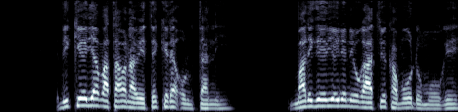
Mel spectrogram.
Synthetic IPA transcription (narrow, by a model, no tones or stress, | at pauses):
ðikeɾiamataɔnawetekeɾɛʔoɾutani | maɾiɣeɾiɔineneoɣatwekamoːndomoːɣe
